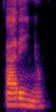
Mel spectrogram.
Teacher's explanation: um R rápido, que a gente chama de TEP, e eu mudo esse som para carrinho, que é o som de carro, é outro R, né?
